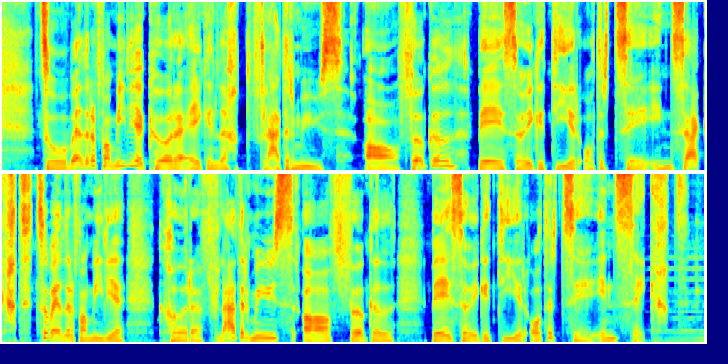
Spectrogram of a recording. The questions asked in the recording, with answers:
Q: Zu welcher Familie gehören eigentlich die Fledermäuse?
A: Antwort B ist die Auflösung.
